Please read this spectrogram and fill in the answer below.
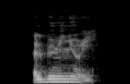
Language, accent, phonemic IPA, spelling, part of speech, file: French, France, /al.by.mi.ny.ʁi/, albuminurie, noun, LL-Q150 (fra)-albuminurie.wav
- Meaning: albuminuria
